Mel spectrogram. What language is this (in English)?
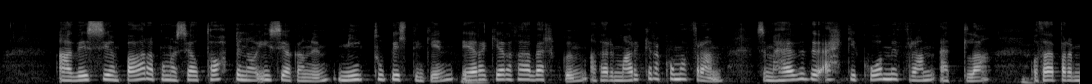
Icelandic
